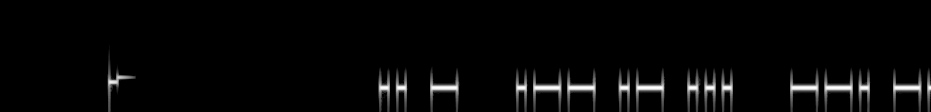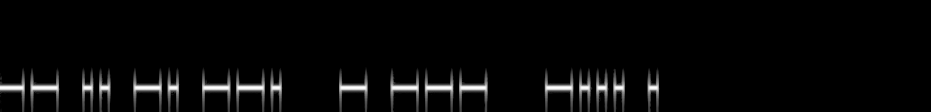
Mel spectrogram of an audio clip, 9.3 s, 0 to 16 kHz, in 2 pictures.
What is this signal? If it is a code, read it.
Morse code, heard as a keyed tone, about 28 wpm, 700 Hz. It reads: IT WAS GOING TO BE
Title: Sets of 5 Words 28wpm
